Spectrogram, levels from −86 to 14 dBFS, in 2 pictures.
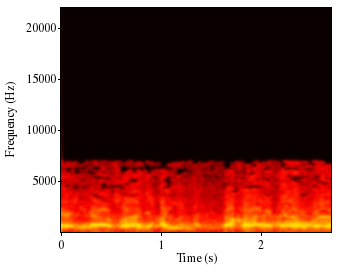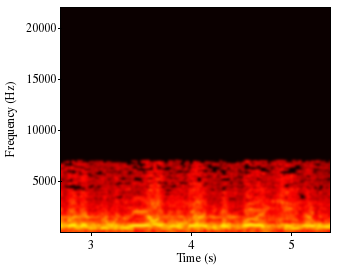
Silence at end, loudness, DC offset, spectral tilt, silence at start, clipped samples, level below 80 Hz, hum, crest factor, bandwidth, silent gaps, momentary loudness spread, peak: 0 s; -14 LUFS; 0.2%; -1.5 dB/octave; 0 s; under 0.1%; -54 dBFS; none; 10 dB; 7.4 kHz; none; 5 LU; -4 dBFS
